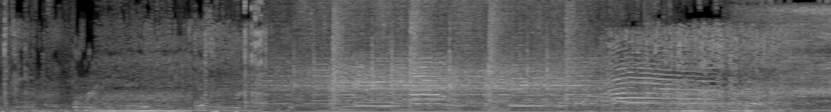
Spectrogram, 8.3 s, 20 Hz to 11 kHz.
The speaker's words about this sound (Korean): 4살 된 조카까지 무사히 제트스키를 탔는데요. 물론 쉽지는 않았습니다.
